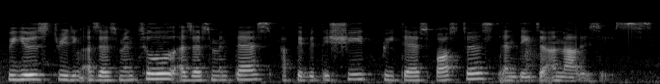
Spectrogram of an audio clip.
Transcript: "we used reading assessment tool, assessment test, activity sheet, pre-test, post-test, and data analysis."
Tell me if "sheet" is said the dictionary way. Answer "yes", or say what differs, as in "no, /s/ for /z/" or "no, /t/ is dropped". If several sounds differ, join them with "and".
yes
